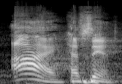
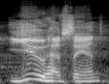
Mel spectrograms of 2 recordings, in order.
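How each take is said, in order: First: "I" pressed down, low and slow; stress on I. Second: "you" marked as the blaming version; stress on you. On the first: Preacher shows the son owning his sin, stress on "I". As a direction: lean on "I" to own it. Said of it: "Notice he says". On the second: Preacher contrasts blaming others, stress on "you". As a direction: put the weight on "you". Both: Shown as a demonstration.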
